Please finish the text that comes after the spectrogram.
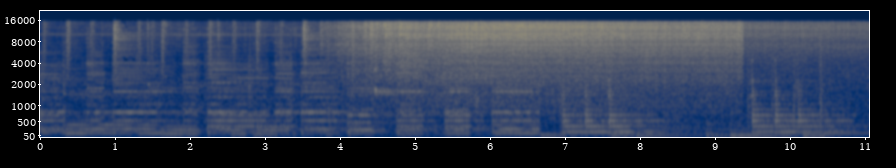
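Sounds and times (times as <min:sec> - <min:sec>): tomatoes sizzling in frying pan: 0:02.3 - 0:11.0.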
